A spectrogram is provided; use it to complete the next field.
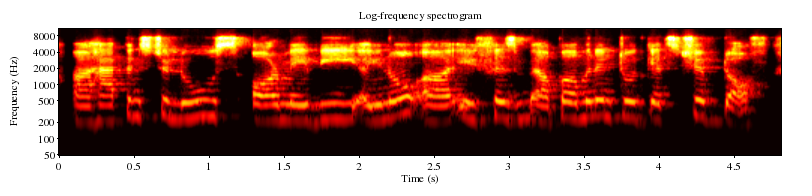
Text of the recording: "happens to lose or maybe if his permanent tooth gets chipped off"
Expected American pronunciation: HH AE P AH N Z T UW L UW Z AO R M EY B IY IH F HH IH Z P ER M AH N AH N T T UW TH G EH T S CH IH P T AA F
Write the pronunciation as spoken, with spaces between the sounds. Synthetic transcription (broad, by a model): HH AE P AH N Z T UW L UW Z AO R M EY B IY IH F HH IH Z P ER M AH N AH N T T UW T G EH T S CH IH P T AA F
